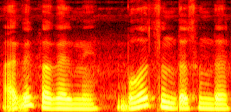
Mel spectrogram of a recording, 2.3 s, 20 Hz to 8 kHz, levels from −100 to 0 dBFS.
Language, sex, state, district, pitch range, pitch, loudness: Hindi, female, Chandigarh, Chandigarh, 125-160 Hz, 135 Hz, -13 LUFS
